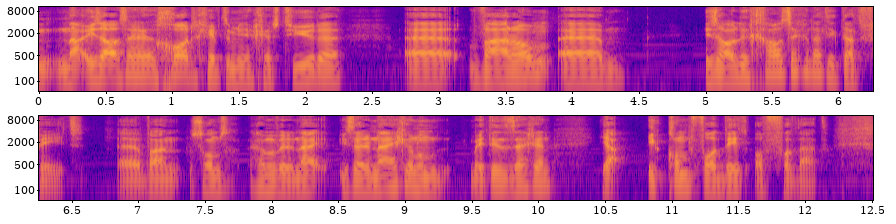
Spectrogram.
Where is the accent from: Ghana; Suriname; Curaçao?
Ghana; Sokode, Volta; Dutch is a second language; now in Netherlands; Nou, ik kom uit een heel klein dorpje dat Sokode heette. Sokode. En wel een klein dorpje van een paar duizend mensen. Volgens mij 4000 mensen ongeveer. Ja, daar kom ik vandaan. Dat is ten zuiden van Ghana.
